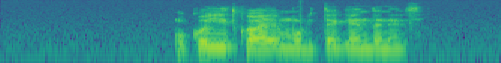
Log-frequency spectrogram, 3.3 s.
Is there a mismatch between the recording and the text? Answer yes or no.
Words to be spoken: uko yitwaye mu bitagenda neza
no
